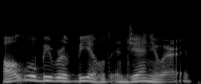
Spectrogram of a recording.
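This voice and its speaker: A man's voice: a little high, animated, brisk, gravelly, mellow, no echo, muffled recording. A man dramatically reading an online post as a self-assured, earnest claimant of secret mental powers. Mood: matter-of-fact. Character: self-assured forum poster boasting of telekinetic powers.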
